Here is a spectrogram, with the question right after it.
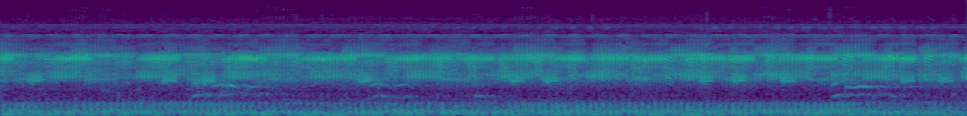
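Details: Frog chorus by night: unbroken shrill trilling from many callers alongside a crackling fire, with a few brief lower chirps rising over the din.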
